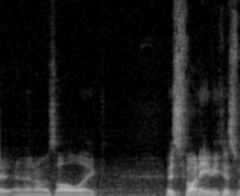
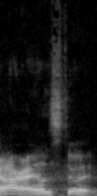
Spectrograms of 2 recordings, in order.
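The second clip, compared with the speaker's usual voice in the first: high, loud and eager; eager agreement; 9 semitones higher, 7 dB louder than usual. Retold or imitated. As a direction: jump in, game for it. Acting out agreeing to smoke.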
